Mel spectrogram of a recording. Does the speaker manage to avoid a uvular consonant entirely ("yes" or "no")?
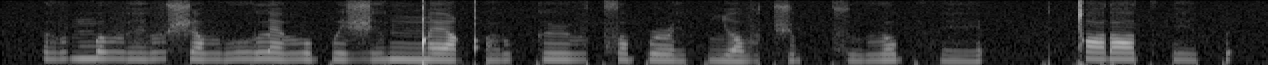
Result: no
